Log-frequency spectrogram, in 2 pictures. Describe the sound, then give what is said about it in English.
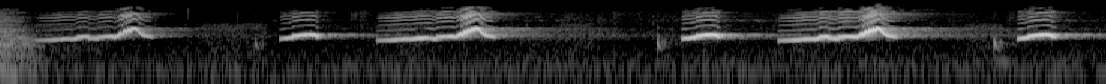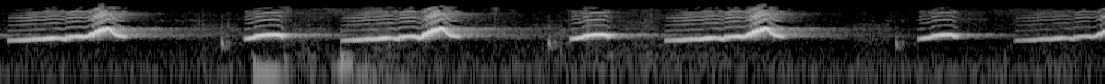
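A whippoorwill sings its song over and over, a clear whistled phrase that rises sharply at the end, repeating steadily about once a second, loud with no other sounds. “The whippoorwill, I always loved that song”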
